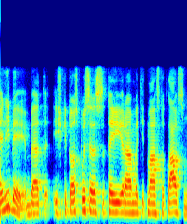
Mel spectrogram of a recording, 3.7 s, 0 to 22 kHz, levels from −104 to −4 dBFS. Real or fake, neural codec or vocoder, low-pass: real; none; 7.2 kHz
